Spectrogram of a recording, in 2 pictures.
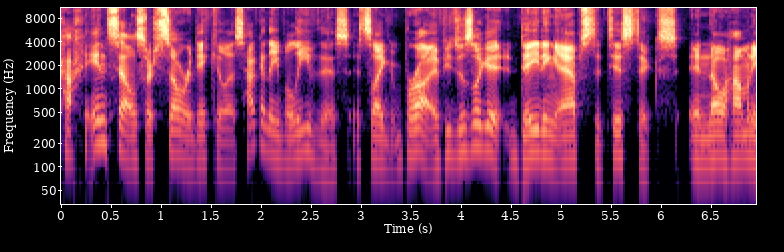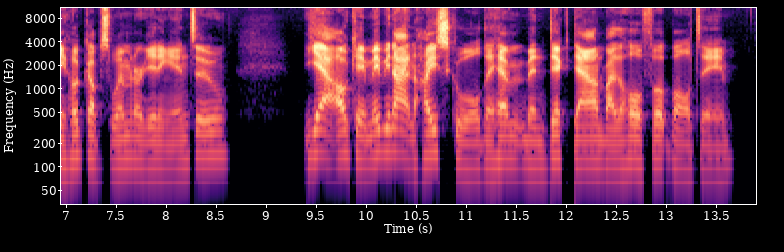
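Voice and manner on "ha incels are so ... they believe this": scornful, derisive mockery through a laugh. Imitating a viewer who laughs at the video: imitating a mocking laughing viewer. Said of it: "this normie who's laughing".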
